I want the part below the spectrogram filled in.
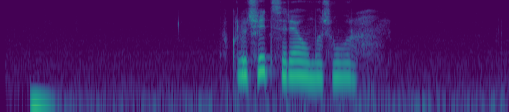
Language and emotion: Russian, neutral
